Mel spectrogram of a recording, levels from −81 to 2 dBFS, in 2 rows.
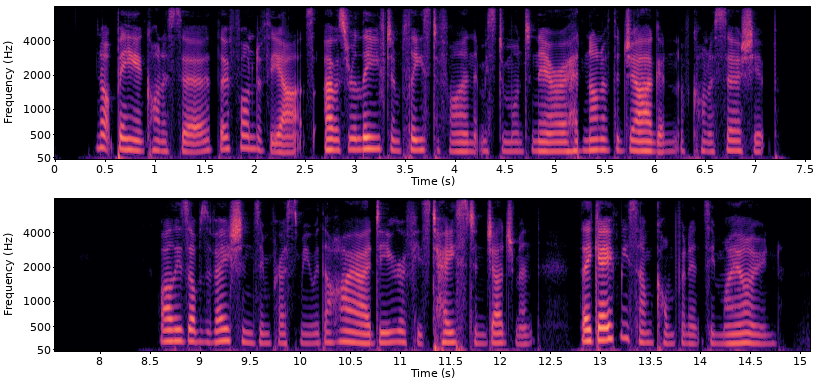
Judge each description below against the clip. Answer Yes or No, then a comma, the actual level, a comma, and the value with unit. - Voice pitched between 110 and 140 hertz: No, high, 190 Hz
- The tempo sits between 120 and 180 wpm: No, average, 190 wpm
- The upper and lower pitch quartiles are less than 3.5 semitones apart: Yes, average, 2.7 semitones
